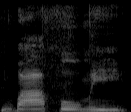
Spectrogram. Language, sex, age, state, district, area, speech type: Bengali, male, 18-30, West Bengal, Dakshin Dinajpur, urban, spontaneous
